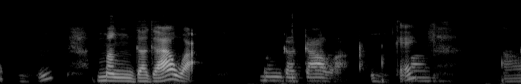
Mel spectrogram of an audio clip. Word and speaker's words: manggagawa: Um, manggagawa. Mhm. Manggagawa. Manggagawa. Okay, Mang. all right, manggagawa. So you pronounce the second G.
